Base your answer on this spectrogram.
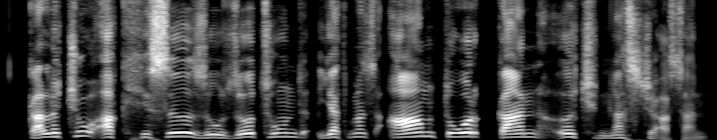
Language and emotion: Kashmiri, neutral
